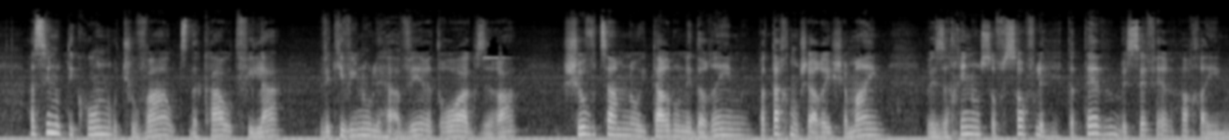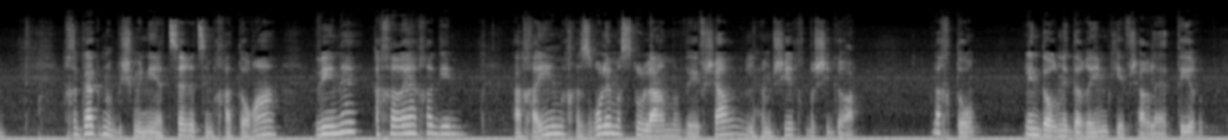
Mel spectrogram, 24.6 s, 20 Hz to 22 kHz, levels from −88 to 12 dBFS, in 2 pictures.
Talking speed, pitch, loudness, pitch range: 105 wpm, 150 Hz, -20 LUFS, 125-185 Hz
